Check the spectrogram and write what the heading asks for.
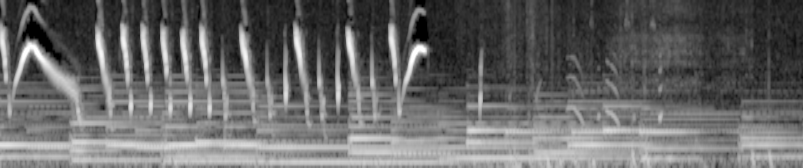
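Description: Java sparrow calling over soft piano background music: one long rising-and-falling chirp, then a quick run of about a dozen short, falling chirps lasting some two and a half seconds and ending in another arched note, after which only the music carries on.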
